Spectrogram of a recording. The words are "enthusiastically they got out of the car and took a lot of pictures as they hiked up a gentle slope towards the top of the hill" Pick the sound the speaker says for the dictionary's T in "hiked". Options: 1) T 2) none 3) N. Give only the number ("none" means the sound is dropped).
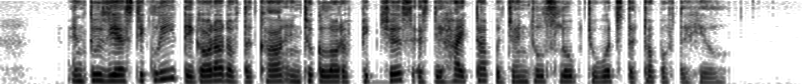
1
